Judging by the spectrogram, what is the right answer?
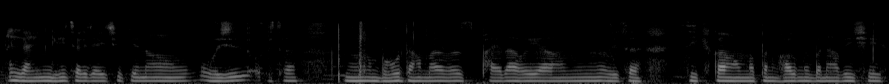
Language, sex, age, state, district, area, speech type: Maithili, female, 18-30, Bihar, Muzaffarpur, urban, spontaneous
